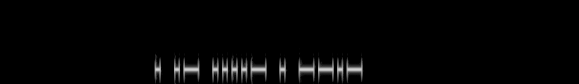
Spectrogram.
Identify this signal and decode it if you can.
Morse code, heard as a keyed tone, about 25 wpm, 700 Hz. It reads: EA4EQ
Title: DXCC-100 Call Signs - 5 Characters - Repeated 3x - 25wpm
